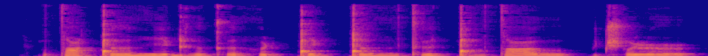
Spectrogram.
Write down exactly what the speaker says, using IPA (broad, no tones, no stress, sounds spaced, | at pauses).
tˤ i ǃ əː ɦ i ɖʱ ə kʼ ə h ʊ ʈ ǃ i ʈ ǃ ə ɦ ə̤ tʼ ʏ ǃ ɑ̤ tˤ ʊː | t͡ʃʼ ʊ ɭ ə˞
